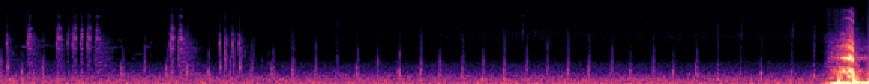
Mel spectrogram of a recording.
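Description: Footsteps crunch through grass at a steady pace.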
